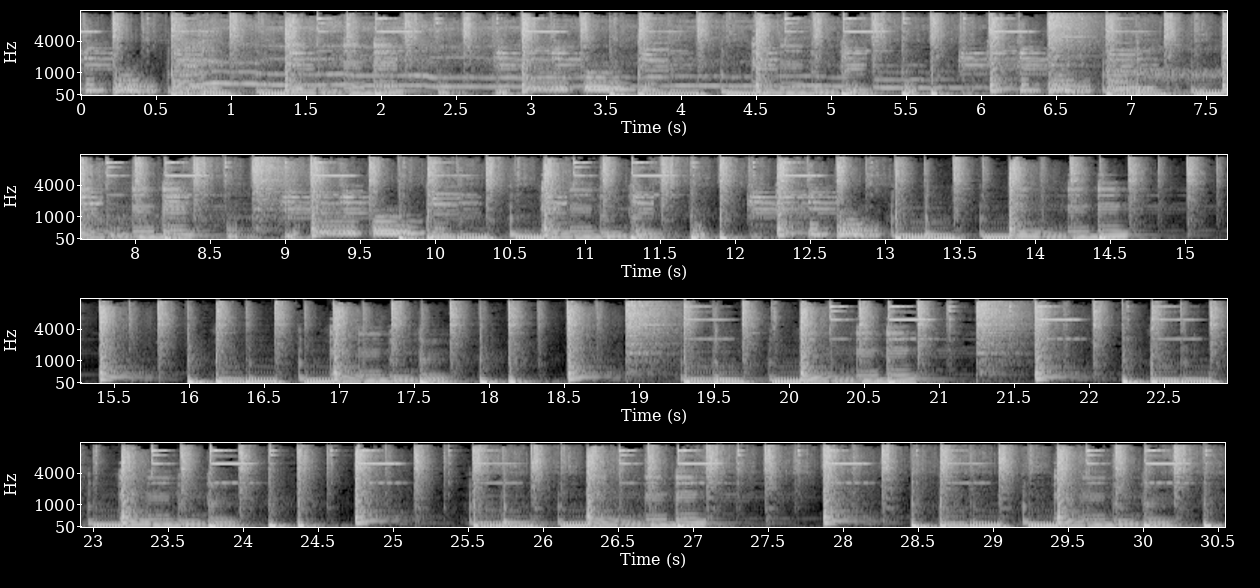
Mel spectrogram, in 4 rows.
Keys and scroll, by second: 1.1 [, 14.5-14.8 typing, 19.4 ], 28.1 ].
